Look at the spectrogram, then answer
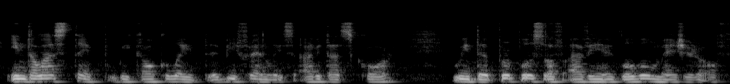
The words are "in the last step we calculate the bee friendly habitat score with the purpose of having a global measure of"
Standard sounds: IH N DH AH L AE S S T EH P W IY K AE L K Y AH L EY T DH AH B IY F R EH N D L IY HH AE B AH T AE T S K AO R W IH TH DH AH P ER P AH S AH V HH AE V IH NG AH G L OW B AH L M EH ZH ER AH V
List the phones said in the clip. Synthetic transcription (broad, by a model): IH N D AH L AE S S T EH P W IY K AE L K Y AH L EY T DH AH B IY F R EH N D L IY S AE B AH T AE T S K AO R W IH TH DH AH P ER P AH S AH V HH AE V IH NG AH G L OW B AH L M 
